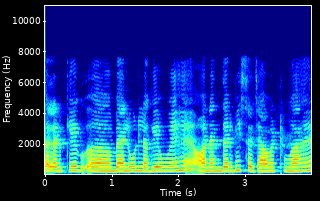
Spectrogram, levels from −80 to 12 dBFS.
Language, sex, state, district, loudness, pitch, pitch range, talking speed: Hindi, female, Punjab, Kapurthala, -15 LUFS, 260 Hz, 250-270 Hz, 195 wpm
